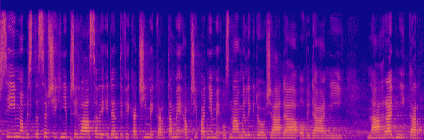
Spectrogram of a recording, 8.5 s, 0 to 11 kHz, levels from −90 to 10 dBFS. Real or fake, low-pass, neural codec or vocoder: real; 9.9 kHz; none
